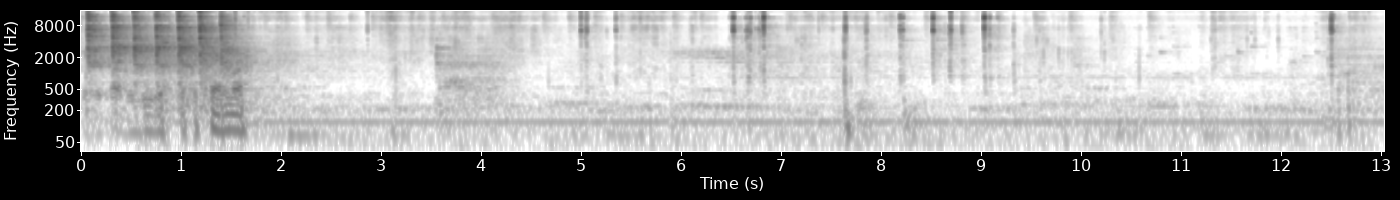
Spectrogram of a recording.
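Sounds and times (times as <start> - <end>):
light metallic clicks and taps: 7.6 - 9.4.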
